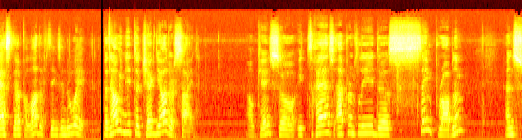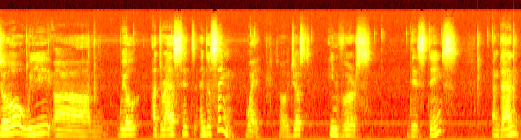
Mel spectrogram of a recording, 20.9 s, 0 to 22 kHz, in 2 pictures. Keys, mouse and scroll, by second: 2.0 shift+middle click, 2.5 alt+a, 2.9 click, 3.4-3.7 shift+middle drag, 4.0 g, 12.3 ctrl+Tab, 13.0 click, 13.9 click, 15.4 click, 15.8-16.6 scroll down 1, 16.6-18.1 drag, 16.6 scroll down 1, 18.5-19.4 drag, 20.2 click, 20.7 ctrl+Tab.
